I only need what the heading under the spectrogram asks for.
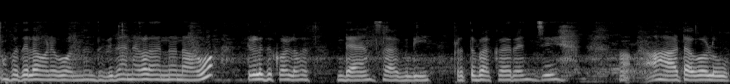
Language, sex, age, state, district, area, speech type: Kannada, female, 18-30, Karnataka, Bellary, rural, spontaneous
